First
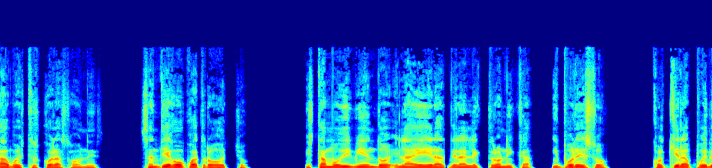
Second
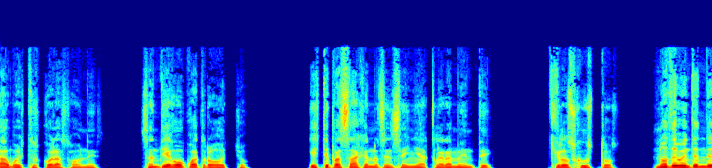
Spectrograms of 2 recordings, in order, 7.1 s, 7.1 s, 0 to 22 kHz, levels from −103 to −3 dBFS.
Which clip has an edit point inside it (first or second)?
first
